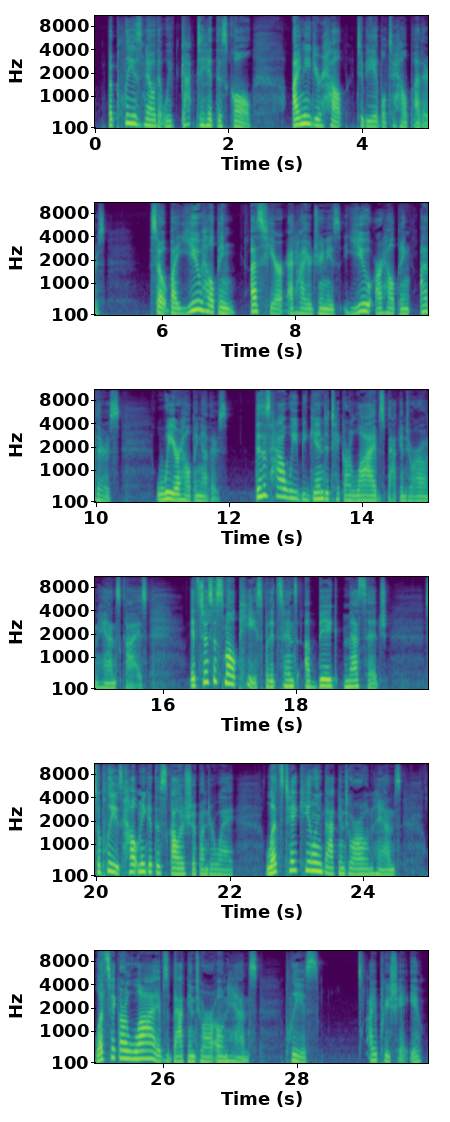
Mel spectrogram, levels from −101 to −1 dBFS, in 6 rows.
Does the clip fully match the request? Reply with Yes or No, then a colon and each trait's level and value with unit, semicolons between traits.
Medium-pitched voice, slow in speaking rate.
No: medium, 155 Hz; average, 185 wpm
